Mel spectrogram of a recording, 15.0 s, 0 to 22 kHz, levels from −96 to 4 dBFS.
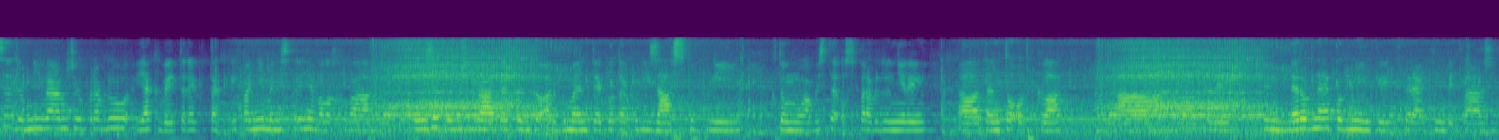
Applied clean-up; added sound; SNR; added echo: none; Engine / Drill / Mechanisms; 2 dB; reverberation time 0.6 s.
